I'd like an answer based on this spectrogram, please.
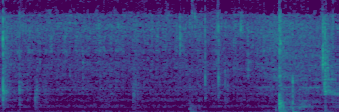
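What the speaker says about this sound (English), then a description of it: "we're gonna cook these onions just a couple of minutes till they start to soften and brown up" Onions frying in a pan as they soften and brown for creamy tomato soup, a steady low sizzle with a few scraping stirs and a louder clatter near the end.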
